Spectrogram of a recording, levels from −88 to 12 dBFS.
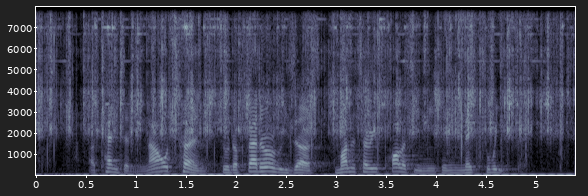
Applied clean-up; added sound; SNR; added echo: none; Keys jangling; -2 dB; none.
